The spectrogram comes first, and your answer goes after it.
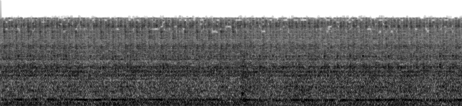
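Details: Suzuki Katana (Jimny) engine restarted after timing belt and tensioner replacement and valve adjustment, with oil level mid-range: even, steady idle, no knocks, misses or speed swings; healthy idle.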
